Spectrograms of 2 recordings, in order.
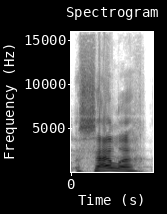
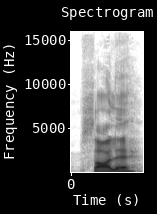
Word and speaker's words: Saleh: hurt you more than say salah hurts the jets i can't say his name right saleh if he's good why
